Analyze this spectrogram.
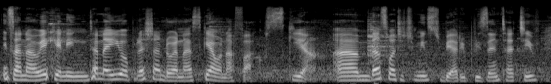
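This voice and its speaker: Speaking quickly at medium pitch, a young Kenyan-accented woman answers reporters holding microphones to her in a big indoor event hall. She moves between English and Swahili in this impromptu media interview, and the bustle of the hall comes through clearly.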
